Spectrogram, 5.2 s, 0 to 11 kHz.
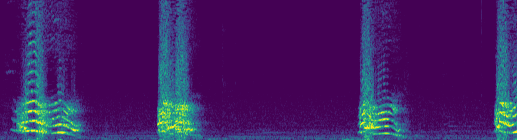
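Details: A 9–10-week-old Alaskan Malamute puppy in Calgary, Canada, gives high, whiny yips and squealy barks during rough play fighting.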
